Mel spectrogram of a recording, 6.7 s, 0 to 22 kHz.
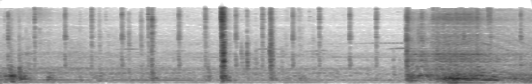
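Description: A few light clicks, then about five seconds in the 2001 Daihatsu Espass's 1.3-litre engine cranks and catches at once, running on steadily: an instant start.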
